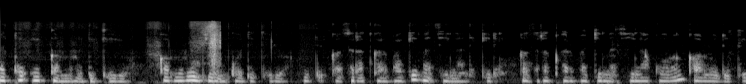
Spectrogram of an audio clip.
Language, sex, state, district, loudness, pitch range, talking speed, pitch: Rajasthani, female, Rajasthan, Churu, -22 LUFS, 145-170 Hz, 200 wpm, 155 Hz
